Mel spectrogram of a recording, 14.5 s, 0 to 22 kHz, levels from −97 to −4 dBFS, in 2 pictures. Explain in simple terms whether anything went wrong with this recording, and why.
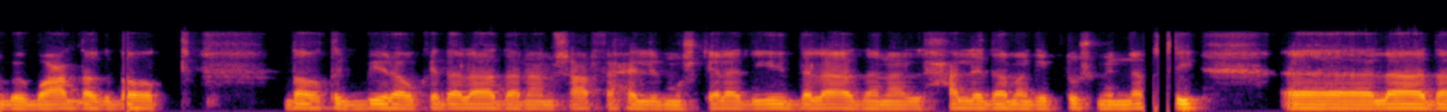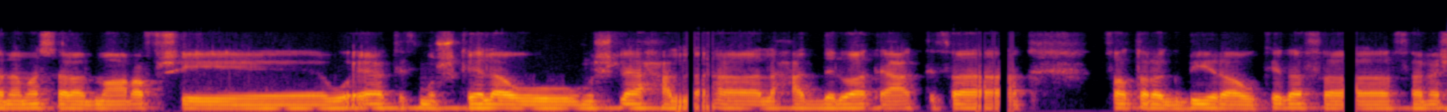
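Packet loss on an ADPCM call leaves abrupt silent gaps at 0.62, 5.72 to 5.95, 10.62 to 10.81, 12.12 to 12.31 and 13.95 to 14.03 s. Unlike a simple dropout, the speech comes back slightly distorted before settling.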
